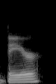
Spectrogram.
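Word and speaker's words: Bexar: The shipyard that was building his next ship, the Bear, which is spelled BEXER AR. Yeah. Thank you. It's a Texas term.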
